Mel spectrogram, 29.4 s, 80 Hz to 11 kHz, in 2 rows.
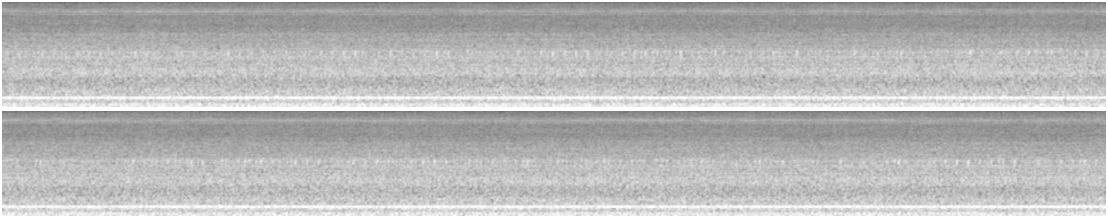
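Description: Land Rover Discovery 2's engine idling steadily with a constant hum, heard from just under the front bumper.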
